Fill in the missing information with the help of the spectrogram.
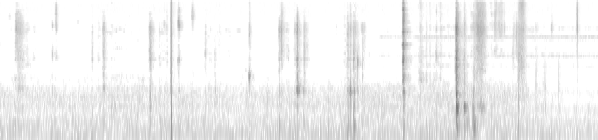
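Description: Metal spoon scooping yogurt and tapping and scraping against a white bowl: scattered light clicks and knocks, with a few sharper knocks of the spoon on the bowl.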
